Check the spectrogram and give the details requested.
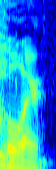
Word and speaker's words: corps: it's CORPS. Okay. No E. Core, but it's core, and it's a branch of the military Corpse.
